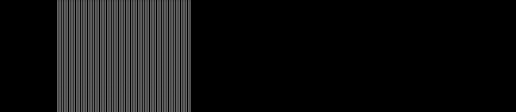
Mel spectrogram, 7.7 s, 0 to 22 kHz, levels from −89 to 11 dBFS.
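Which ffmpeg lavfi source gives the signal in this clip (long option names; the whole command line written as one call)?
ffmpeg -f lavfi -i "aevalsrc='0.794*eq(mod(n,1140),0)':duration=2:sample_rate=44100" out.wav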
